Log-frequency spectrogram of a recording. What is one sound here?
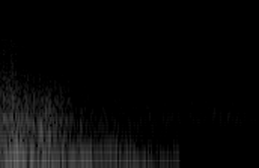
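A triumphant game fanfare swells and quickly fades away.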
